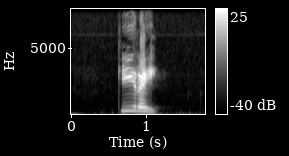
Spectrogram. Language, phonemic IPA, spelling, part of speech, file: Tamil, /kiːɾɐɪ̯/, கீரை, noun, Ta-கீரை.ogg
- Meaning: greens, potherbs, vegetables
